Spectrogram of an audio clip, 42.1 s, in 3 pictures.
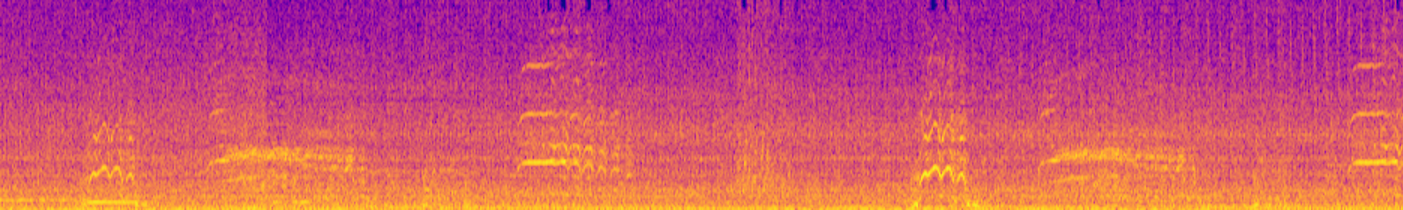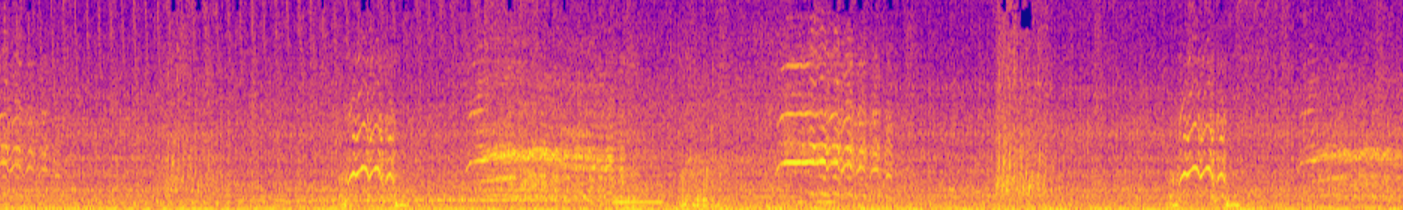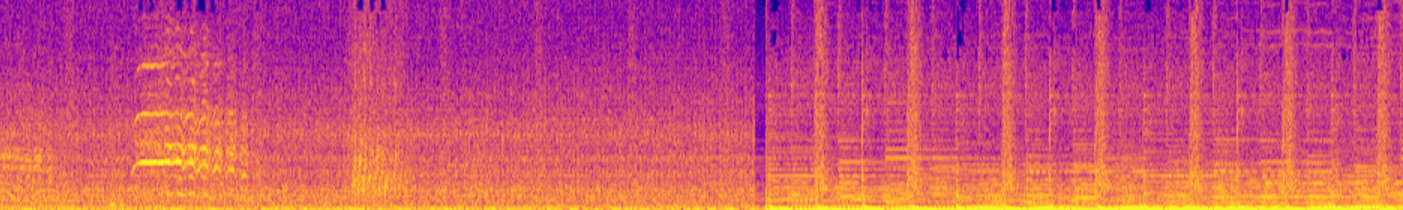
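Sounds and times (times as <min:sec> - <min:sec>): background music: 0:00.0 - 0:42.0
horse whinnying: 0:00.8 - 0:01.5, 0:02.1 - 0:03.8, 0:05.2 - 0:06.3, 0:09.1 - 0:09.8, 0:10.4 - 0:12.0, 0:13.5 - 0:14.6, 0:17.4 - 0:18.1, 0:18.7 - 0:21.2, 0:21.8 - 0:23.0, 0:25.7 - 0:26.4, 0:27.0 - 0:28.6, 0:29.3 - 0:30.6.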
